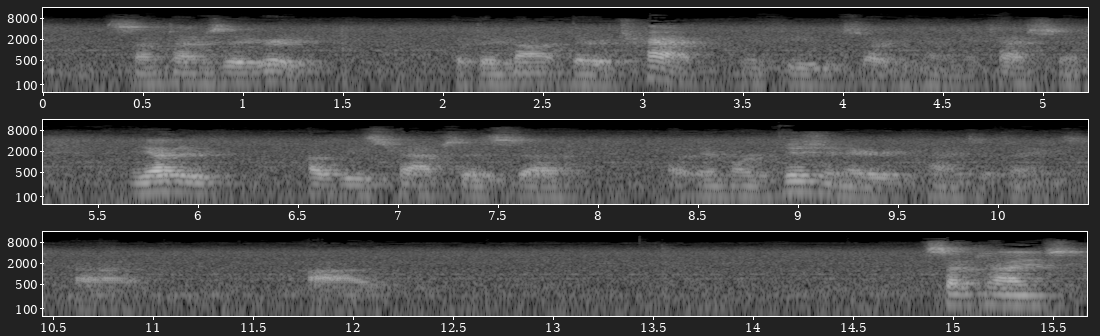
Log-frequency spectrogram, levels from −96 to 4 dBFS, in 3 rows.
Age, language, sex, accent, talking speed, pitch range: 50-69, English, male, American, 125 wpm, 95-110 Hz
